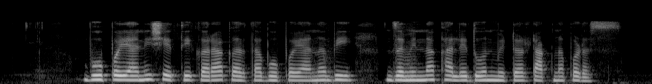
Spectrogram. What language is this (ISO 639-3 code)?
mar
